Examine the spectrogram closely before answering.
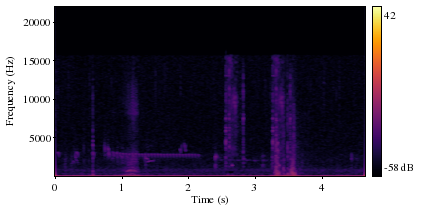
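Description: Soft menu clicks tap now and then.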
